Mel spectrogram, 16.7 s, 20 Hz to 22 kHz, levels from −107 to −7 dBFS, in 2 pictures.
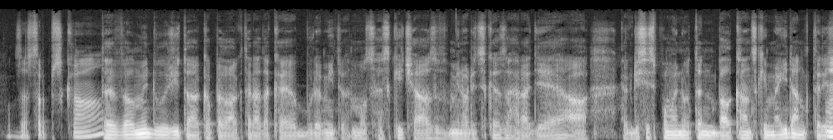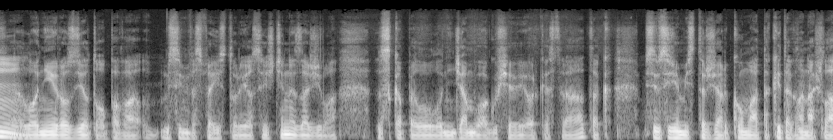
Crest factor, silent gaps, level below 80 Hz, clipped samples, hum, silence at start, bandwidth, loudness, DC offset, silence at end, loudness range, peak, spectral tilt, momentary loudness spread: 20 dB; none; -36 dBFS; under 0.1%; none; 0.05 s; 16 kHz; -20 LUFS; under 0.1%; 0 s; 7 LU; 0 dBFS; -5.5 dB/octave; 11 LU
